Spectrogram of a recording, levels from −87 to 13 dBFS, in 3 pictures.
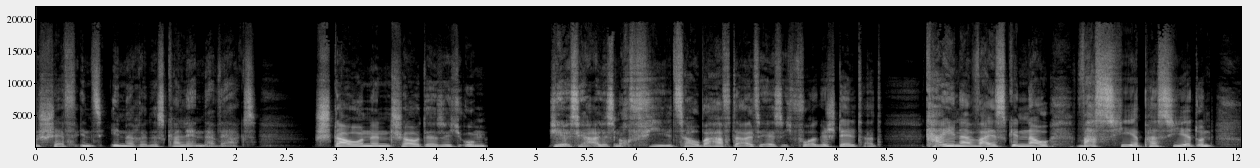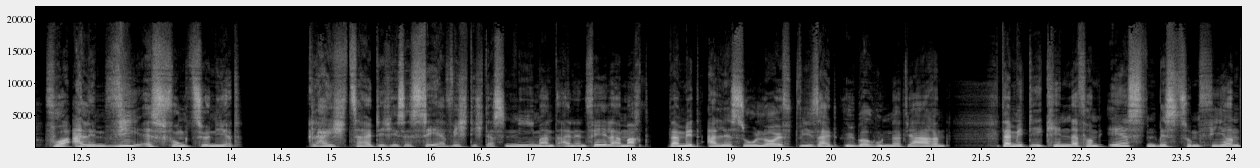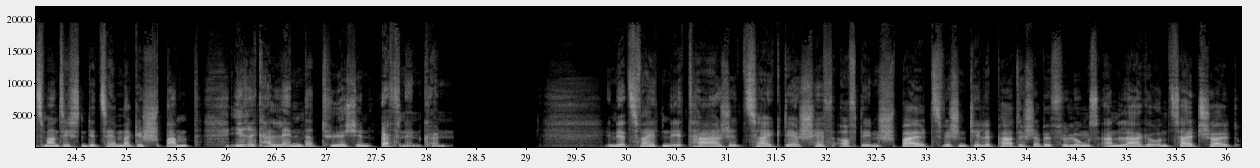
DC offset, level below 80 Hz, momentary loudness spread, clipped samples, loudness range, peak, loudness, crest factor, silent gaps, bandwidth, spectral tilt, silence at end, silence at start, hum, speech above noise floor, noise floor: under 0.1%; -54 dBFS; 9 LU; under 0.1%; 4 LU; -2 dBFS; -22 LUFS; 22 dB; 28.90-28.99 s; 20 kHz; -4.5 dB/octave; 0.1 s; 0 s; none; over 68 dB; under -90 dBFS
